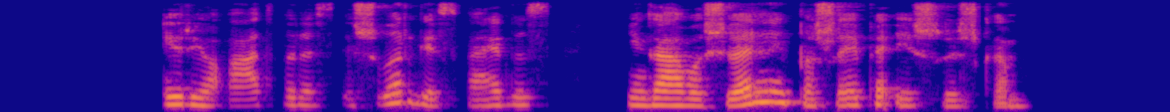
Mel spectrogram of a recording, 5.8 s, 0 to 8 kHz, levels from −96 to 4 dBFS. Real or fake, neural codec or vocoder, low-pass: fake; vocoder, 44.1 kHz, 128 mel bands every 256 samples, BigVGAN v2; 7.2 kHz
